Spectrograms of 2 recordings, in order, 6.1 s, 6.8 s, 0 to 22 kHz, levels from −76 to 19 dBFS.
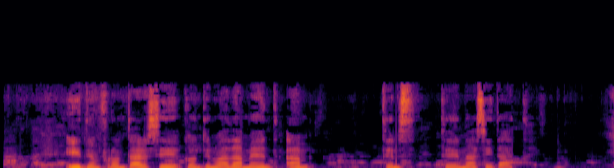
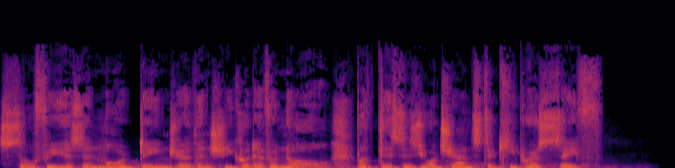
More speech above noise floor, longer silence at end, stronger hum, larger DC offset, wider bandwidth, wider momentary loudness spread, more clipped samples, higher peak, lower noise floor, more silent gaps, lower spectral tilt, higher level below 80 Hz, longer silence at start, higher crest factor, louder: about the same, 30 dB vs 32 dB; second, 0 s vs 0.6 s; neither; neither; second, 11.5 kHz vs 16.5 kHz; first, 14 LU vs 6 LU; neither; first, 0 dBFS vs -4 dBFS; second, -48 dBFS vs -52 dBFS; neither; about the same, -4 dB/octave vs -4 dB/octave; second, -56 dBFS vs -44 dBFS; about the same, 0.05 s vs 0 s; about the same, 20 dB vs 18 dB; about the same, -18 LUFS vs -20 LUFS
